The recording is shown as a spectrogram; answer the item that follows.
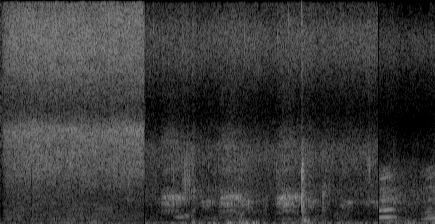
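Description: Faint outdoor sound: a steady hiss that stops about a second and a half in, then several short, harsh bird calls spaced through the rest.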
